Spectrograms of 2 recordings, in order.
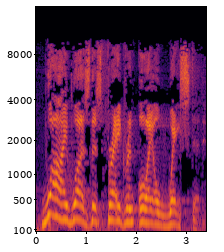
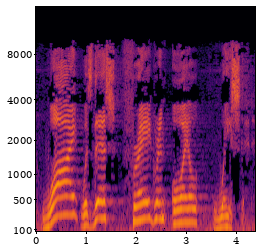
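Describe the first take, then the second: First: Very slow, each word weighed; indignant reading. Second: Very slow, each word stretched out; indignant quote. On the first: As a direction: read it slowly and gravely. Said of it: "indignant among themselves and said". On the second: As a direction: drag it out slowly in disapproval. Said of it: "criticized her so sharply". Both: Acted.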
